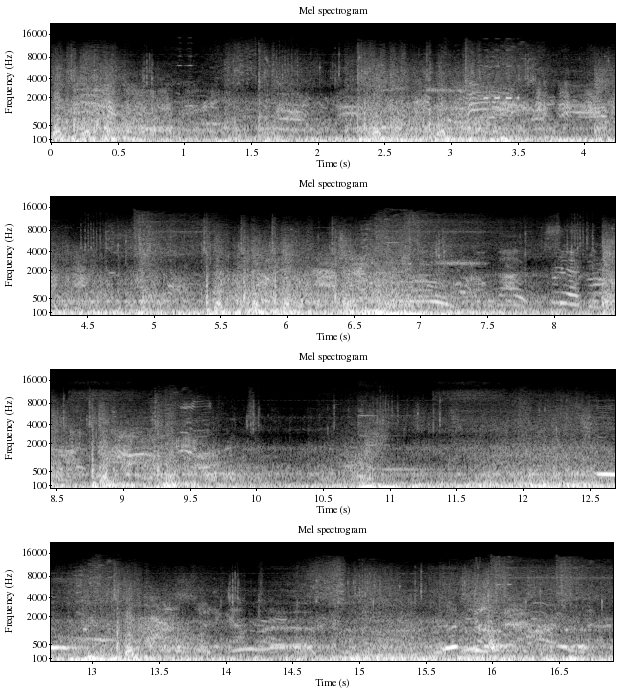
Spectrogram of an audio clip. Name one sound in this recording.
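Guns fire in rapid bursts with loud bangs.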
